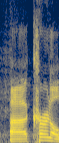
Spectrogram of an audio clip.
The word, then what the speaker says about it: colonel: Kernel, but like the kernel of corn. K-E-R-N-E-L. Well, right. Colonel is, as in Colonel Sanders is with a C, right? It Yeah. looks like clonal if you pronounce it.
